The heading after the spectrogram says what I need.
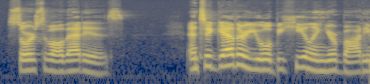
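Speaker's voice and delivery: upbeat promo read with punchy stresses; podcast sponsor read. Acted. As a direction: sell the course warmly and brightly. Reads own course ad.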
